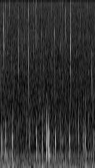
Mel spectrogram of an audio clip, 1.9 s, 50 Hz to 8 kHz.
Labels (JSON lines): {"label": "biophony, knock croak", "recorder": "SoundTrap 300"}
